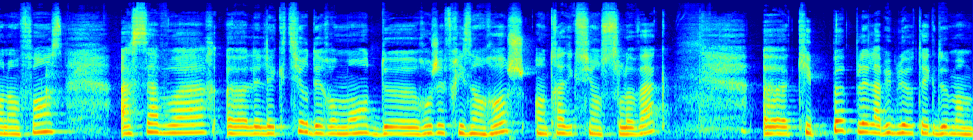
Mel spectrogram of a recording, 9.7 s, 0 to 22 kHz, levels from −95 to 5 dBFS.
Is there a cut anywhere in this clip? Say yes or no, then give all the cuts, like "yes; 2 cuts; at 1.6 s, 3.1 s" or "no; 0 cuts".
no; 0 cuts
